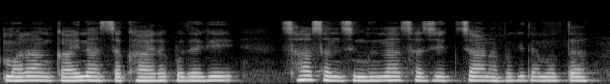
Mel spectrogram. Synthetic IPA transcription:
mɐɾaŋkajnɐsɐkʰajɾɐk̚pɐdɐɡi | sasɐnsiŋdɐnɐsɐzik̚t͡ʃanɐbɐɡidɐmɐk̚tɐ

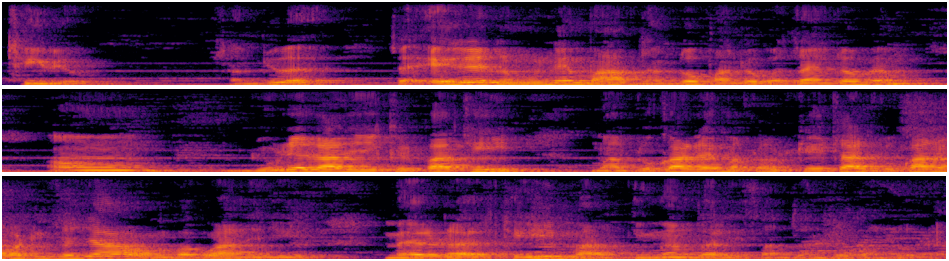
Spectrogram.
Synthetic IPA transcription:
t̪ʰiʋijo̰ | sɐ̃md͡ʑʱuɛ | t̪ɐʔɦɪɾenɐmuːnemãːd̪ʱɐ̃nd̪ʱopɐ̃ɦɪ̃ɲd͡ʑoʋɐd̪ʱaːĩnd̪oʋɪjʊ̃m | ɛ̃ | d͡ʑʱuːlelaːlid͡ʑiːkɪɾɪpat̪ʰi | mãd̪ʊkaːnleːmɐt̪ʰõsʈeːʈaɾd̪ʊkaːnʋɐʈʰisʰɐd͡ʑaɛ̃ːbʱɐɡʋaːnd͡ʑiː | mɛɦɾnaːɾt̪ʰimãiːmaːnd̪aːɾisãd̪ʱɐ̃nd̪ʱopɐ̃ɦɪ̃ɲd͡ʑo̰o

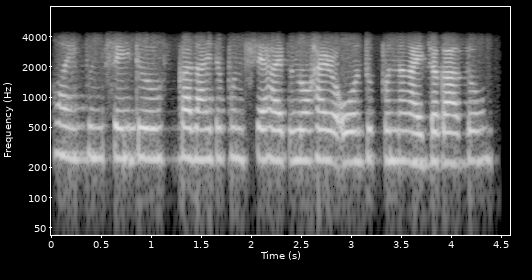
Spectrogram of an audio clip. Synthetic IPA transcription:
hojpunsejdukadajdupunseɦajbɐnoɦajɾɔʔodupunːɐŋajd͡ʒɐɡadu

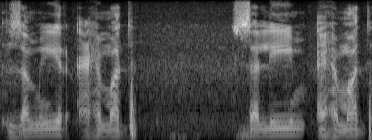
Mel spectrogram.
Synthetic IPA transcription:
zɐmiːɾɐ̰ɦməd̪ | sɐliːmɐɦməd̪

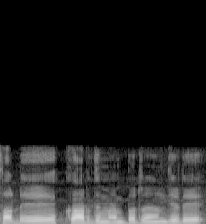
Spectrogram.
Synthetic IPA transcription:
saːɖeːkaɾd̪emɛ̃ːmbəɾɛnd͡ʒeːɽeː

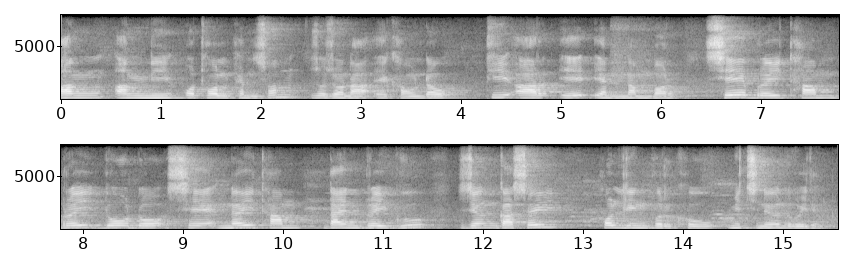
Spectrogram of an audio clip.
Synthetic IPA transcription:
aŋaŋniɔtʰɔlpʰensɔnzɔzɔnaʔekʰawndaw | pʰiaɾeenːambaɾ | sebɾɯjtʰambɾɯjdɔdɔsenɯjtʰam | dajnbɾɯjɡu | zɯŋɡasɯj | hɔldiŋpʰɯɾkʰɯwmitʰinɯlubɯjdɯŋ

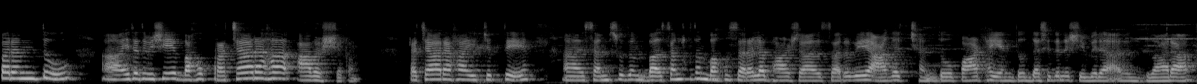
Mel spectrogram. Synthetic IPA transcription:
pɐɾɐnt̪u | et̪ɐt̪iʋiʂɐjɐbɐɦupɾɐt͡ʃaːɾɐɦɐaːʋɐɾʂjɐkɐm | pɾɐt͡ʃaːɾɐɦɐ̆it͡ʃːuk̚t̪eːsɐmskut̪ɐmbɐsɐ̃mskɾut̪ɐmbɐɦusɐɾɐlɐbʱaːʂɐsɐɾʋeːaːɡɐtːʃʰɐnt̪upaːʈʰɐjɐnt̪ud̪ɐʃɐd̪ɐnɐʃiʋiɾɐ̰d̪ʋaːɾaː

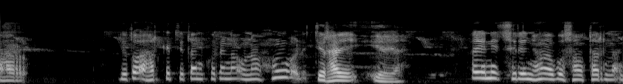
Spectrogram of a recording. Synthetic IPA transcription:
aɦaɾ | d͡ʒɔt̪ɔʔaɦaɾkɛt̪̚t͡ʃɛt̪ankɔɾɛnaʔunahɔ̃ɛt͡ʃiɾɦajijaja | ajɛnɛt̪̚ˀsiɾɛɲɦɔ̃abɔsãwt̪ʰaɾna̰ʔ

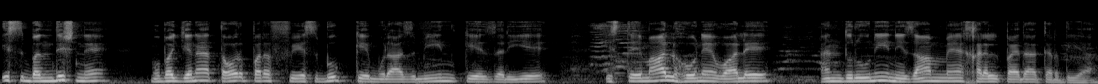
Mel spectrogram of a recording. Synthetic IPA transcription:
ɪsbɐ̃nd̪ɪʃne | mʊbəjːənat̪ɔːɾpɐɾfʰeːsbʊkːemʊlaːzɪmiːnkezɐɾie | ɪst̪eːmaːlɦoːneʋaːle | ɐ̃nd̪ʊɾuːninɪzaːmːẽxɐləlpɛːd̪akɐɾd̪ija̰ː

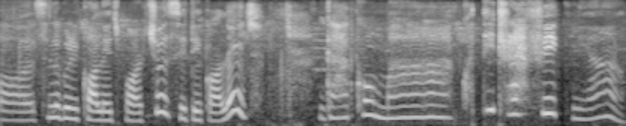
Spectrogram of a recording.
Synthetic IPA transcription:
siloɡuɾikʌled͡zpʌrt͡sʰusiʈikɔled͡zɡãkõmakʌ̥t̪iʈrapʰikniã

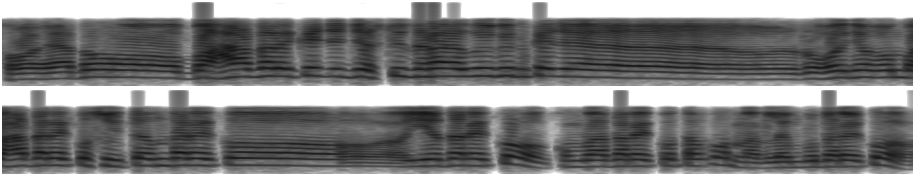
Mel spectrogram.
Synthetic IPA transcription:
hɔjadɔbaɦad̪aɾɛkɛc̚d͡ʒɛst̪id̪ʱaɾaɡujbinkɛc̚ | ɾɔɦɔjɲɔkɔnbaɦad̪aɾɛkɔsujt̪amd̪aɾɛkɔ | jad̪aɾɛkɔkɔmɾad̪aɾɛkɔt̪apɔnaɾlɛmbud̪aɾɛkɔ

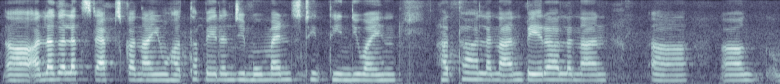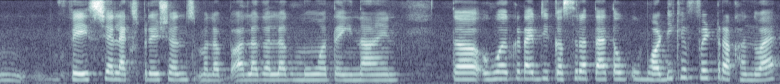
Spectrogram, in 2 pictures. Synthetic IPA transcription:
ɐləɡɐləɡsʈeːpskɐ̃nd̪aːɦijũɦɐt̪ʰə̆peːɾənɪ̆d͡ʑiːmuːmẽːɳʈst̪ʰĩːnd̪ijũaːɦɪnɪ̆ | hɐt̪ʰəɦɐlə̃nd̪aːɦɪnɪ̆peːɾəɦɐlə̃nd̪aːɦɪnɪ̆ | feːsəleːkspɾeːʃənsmɐt̪ləbɐləɡɐləɡmũːət̪eĩːn̆d̪aːɦɪnɪ̆ | t̪ɐɦuɦɪkʈaːɪp̚d͡ʑiːkɐsɾət̪aːɦet̪ɐʊbɔːɖikʰeːfɪʈɾɐkʰə̃nd̪oaːɦeː

